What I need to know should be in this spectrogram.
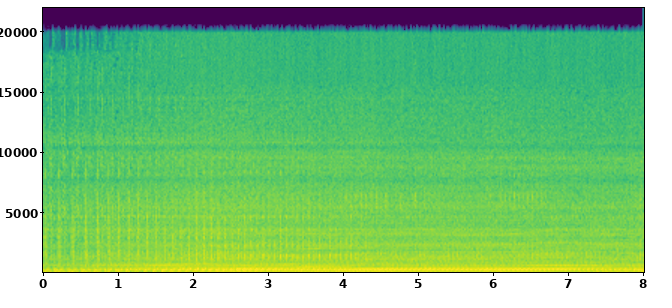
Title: Cayenne bruit moteur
